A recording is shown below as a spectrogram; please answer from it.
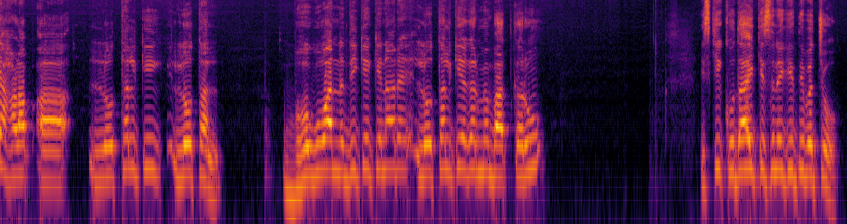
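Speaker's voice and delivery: normal talking voice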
